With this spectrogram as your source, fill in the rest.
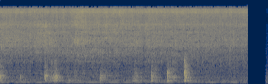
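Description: Dried salted fish (sukhua) fries in a pan with a steady, bright sizzle close by, broken by several soft stirring knocks, before the sound cuts out abruptly near the end.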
